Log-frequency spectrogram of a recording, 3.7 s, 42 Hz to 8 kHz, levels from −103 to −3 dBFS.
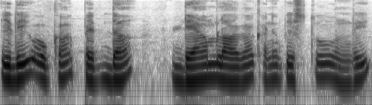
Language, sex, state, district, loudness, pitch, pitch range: Telugu, male, Telangana, Adilabad, -16 LUFS, 155 Hz, 145-160 Hz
